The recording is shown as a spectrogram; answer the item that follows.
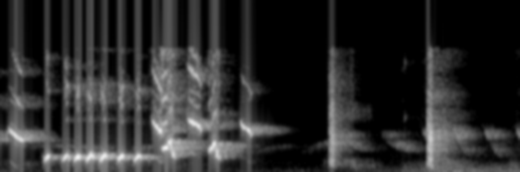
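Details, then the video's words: White-rumped shama singing to rouse fighter males: a quick run of repeated mid-pitched chips, then higher varied whistled notes, ending with two sharp clicks after a short silence. "MURAI BATU FIGHTER akan TERPANCING EMOSI NYA dengan Murai Batu GACOR INI"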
